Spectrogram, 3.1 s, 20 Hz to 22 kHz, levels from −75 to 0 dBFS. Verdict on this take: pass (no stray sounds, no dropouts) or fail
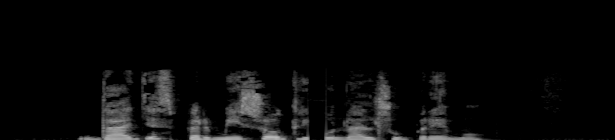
fail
